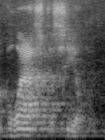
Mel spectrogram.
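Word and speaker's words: blastocoel: Okay, so this is one of those words that has kind of a funny pronunciation when you look at how it's spelled.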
